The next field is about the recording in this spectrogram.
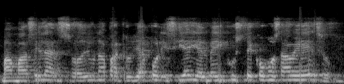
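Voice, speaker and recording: A man with a high voice talks at a very fast clip in a flat monotone, with audible room echo and noticeable background noise. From Colombia, Ibagué. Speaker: evangelist. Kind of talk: testimony. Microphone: voice heard too quietly.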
